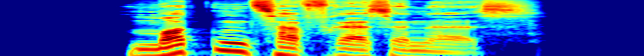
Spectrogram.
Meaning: strong/mixed nominative/accusative neuter singular of mottenzerfressen
- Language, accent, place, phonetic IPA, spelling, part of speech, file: German, Germany, Berlin, [ˈmɔtn̩t͡sɛɐ̯ˌfʁɛsənəs], mottenzerfressenes, adjective, De-mottenzerfressenes.ogg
